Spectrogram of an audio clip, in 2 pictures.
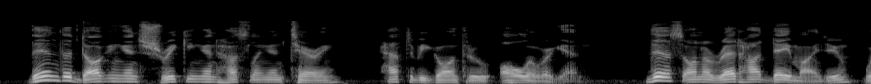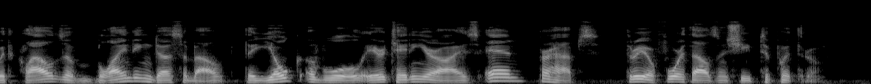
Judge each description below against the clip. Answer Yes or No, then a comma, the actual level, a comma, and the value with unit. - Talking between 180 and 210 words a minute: No, average, 165 wpm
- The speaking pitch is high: No, low, 110 Hz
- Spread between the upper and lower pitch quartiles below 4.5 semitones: No, average, 4.8 semitones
